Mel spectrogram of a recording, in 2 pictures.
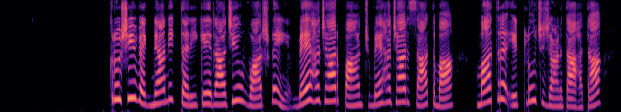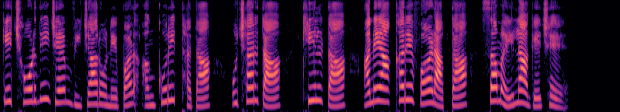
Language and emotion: Gujarati, neutral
